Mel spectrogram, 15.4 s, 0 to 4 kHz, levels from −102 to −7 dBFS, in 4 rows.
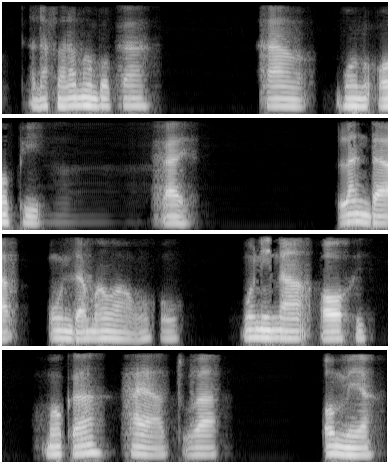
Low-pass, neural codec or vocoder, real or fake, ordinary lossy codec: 3.6 kHz; codec, 16 kHz, about 1 kbps, DyCAST, with the encoder's durations; fake; AAC, 16 kbps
